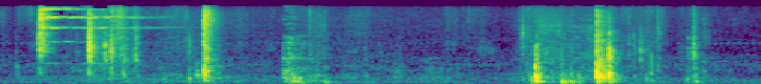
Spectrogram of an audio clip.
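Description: Leather outfielder's glove being worked during heel relacing: a run of knocks and short leather rubbing and pulling noises in two bursts, with a brief high-pitched tone just after the start.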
